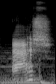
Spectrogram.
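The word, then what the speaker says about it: Æ: kid's name again x ash a12 ash yeah that's how you pronounce the symbol in the middle i'm not even joking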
